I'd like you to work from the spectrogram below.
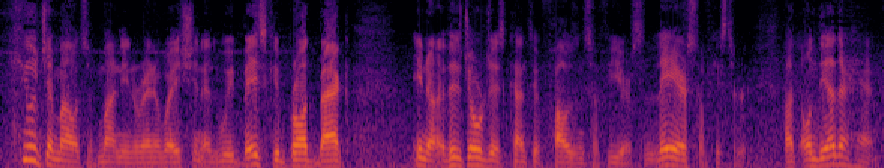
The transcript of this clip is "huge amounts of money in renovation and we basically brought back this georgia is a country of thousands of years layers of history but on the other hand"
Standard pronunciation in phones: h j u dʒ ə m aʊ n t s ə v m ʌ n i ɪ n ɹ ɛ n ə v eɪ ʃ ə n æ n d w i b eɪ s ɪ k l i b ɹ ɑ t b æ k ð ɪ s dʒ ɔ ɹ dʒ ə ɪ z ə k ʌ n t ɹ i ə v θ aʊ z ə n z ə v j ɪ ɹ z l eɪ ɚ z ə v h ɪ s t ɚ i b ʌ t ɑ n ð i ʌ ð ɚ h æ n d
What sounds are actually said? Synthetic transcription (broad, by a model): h j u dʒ ə m aʊ n t s ə v m ʌ n i ɪ n ɹ ɛ n ə v eɪ ʃ ə n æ n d w i b eɪ s ɪ k l i b ɹ ɑ t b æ k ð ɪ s dʒ ɔ ɹ dʒ ə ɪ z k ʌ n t i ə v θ aʊ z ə n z ə v j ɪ ɹ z l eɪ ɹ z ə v h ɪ s t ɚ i b ʌ t ɑ n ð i ʌ ð ɚ h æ n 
